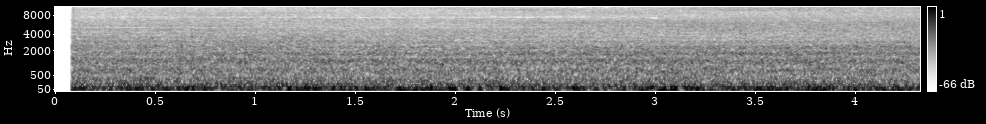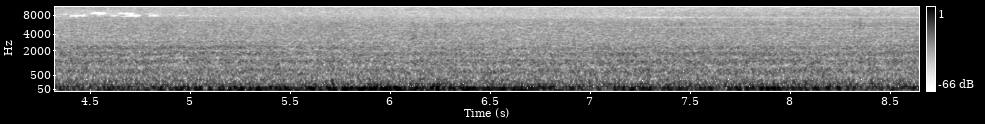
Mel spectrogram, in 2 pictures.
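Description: Steady low rumble and hiss of outdoor city background noise, with no distinct events.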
